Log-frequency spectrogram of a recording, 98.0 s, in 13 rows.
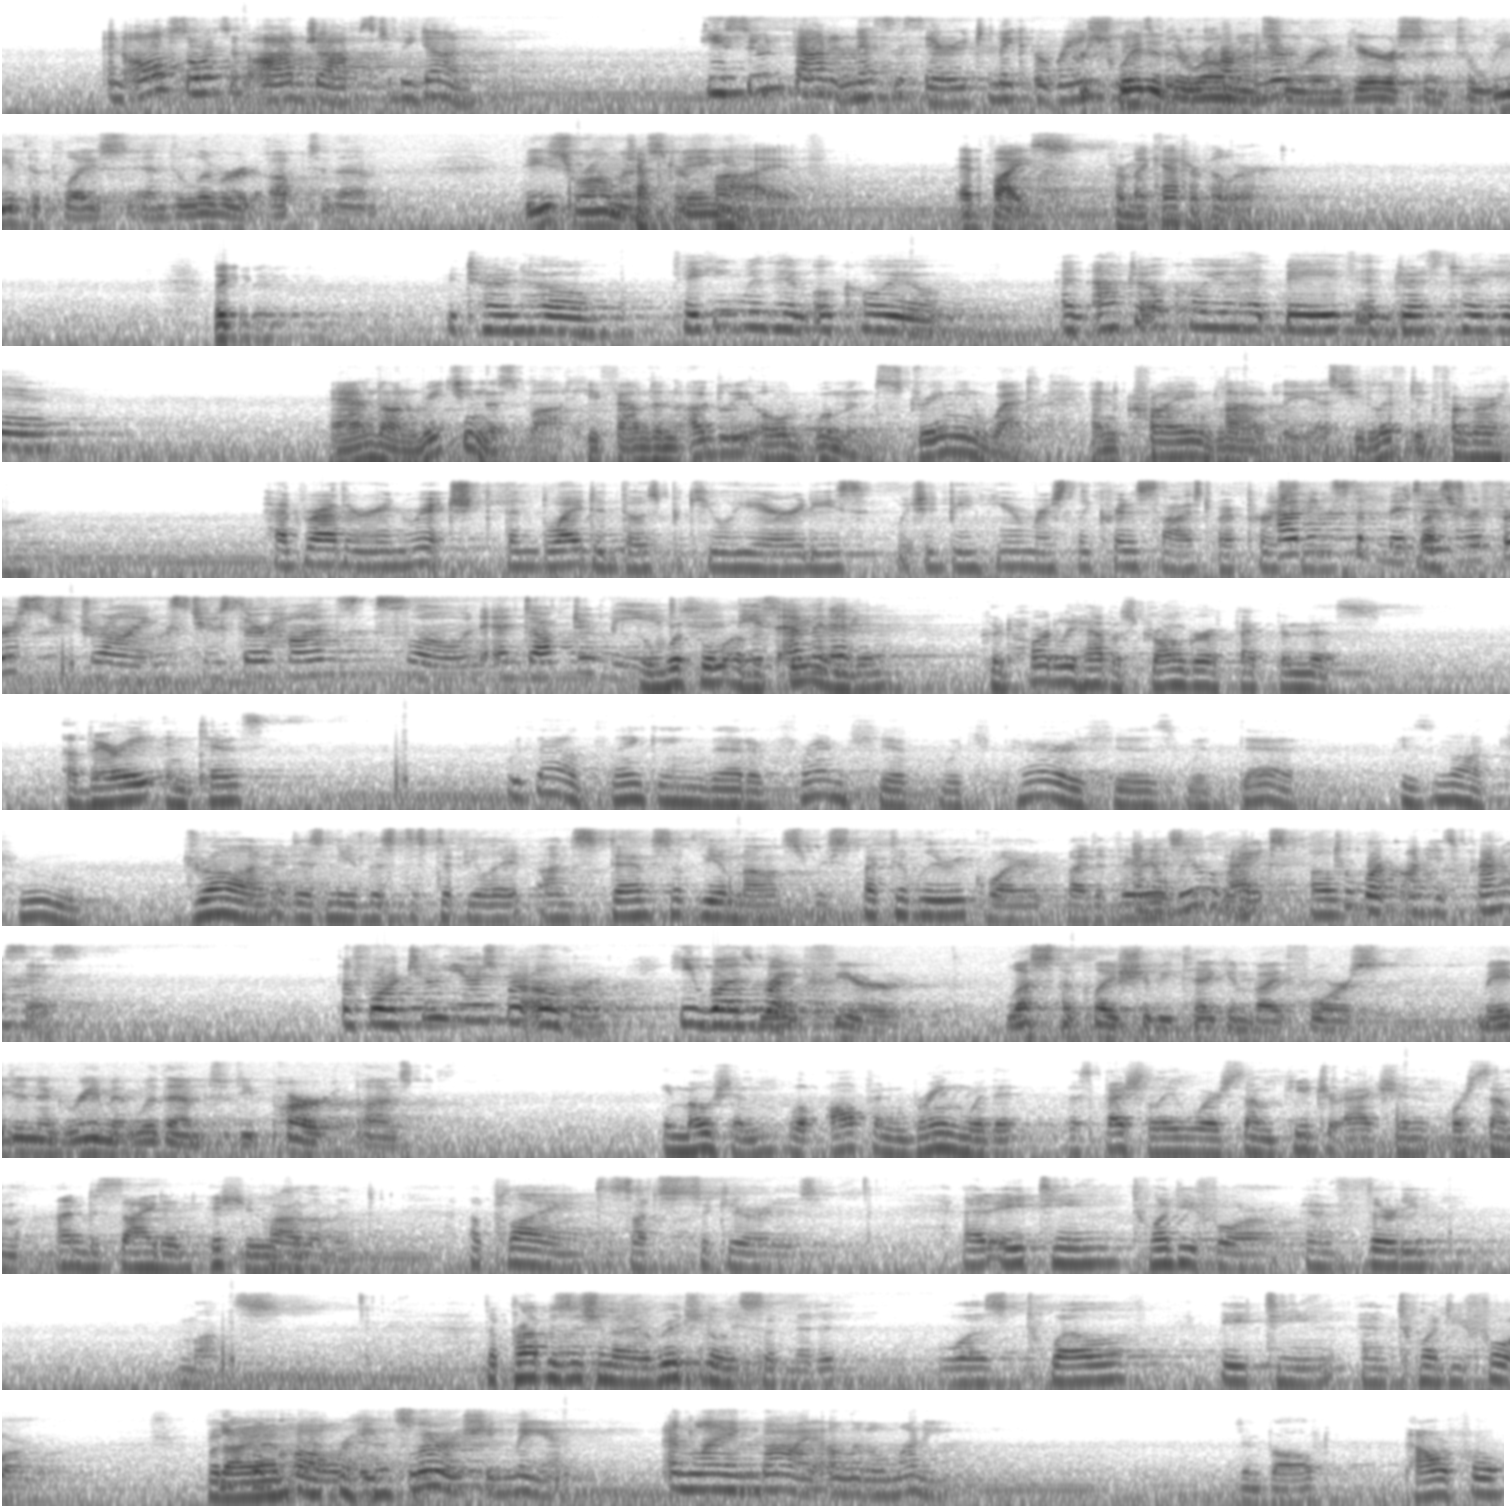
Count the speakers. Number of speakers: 10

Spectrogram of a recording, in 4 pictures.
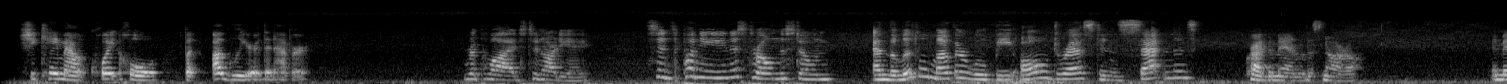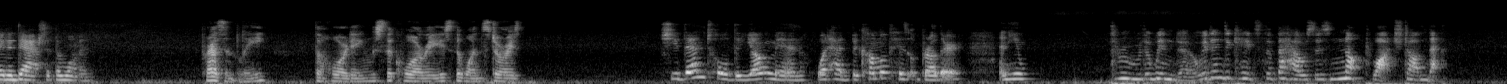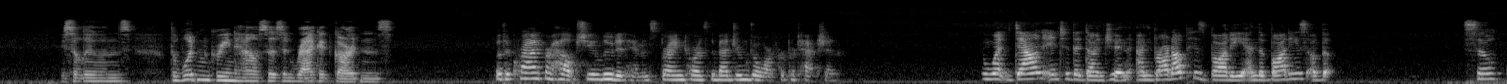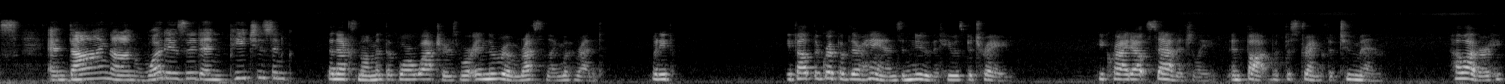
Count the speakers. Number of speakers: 5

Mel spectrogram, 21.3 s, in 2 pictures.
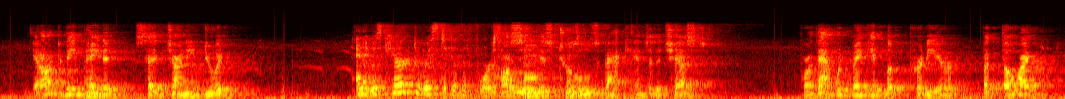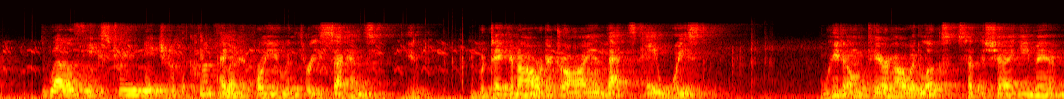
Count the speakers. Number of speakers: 2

